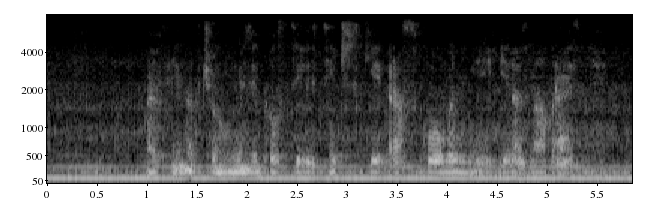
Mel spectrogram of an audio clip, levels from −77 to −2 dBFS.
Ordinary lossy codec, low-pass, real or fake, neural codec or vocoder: Opus, 24 kbps; 7.2 kHz; fake; codec, 16 kHz, 8 kbps, FunCodec, trained on LibriTTS, 25 frames a second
